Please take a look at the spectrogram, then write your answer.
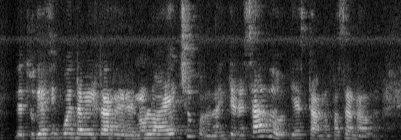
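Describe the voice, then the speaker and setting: Speaking at a very fast pace in a Sevillian accent, a woman uses a fairly high pitch with ordinary pitch variation. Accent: Andalusian (Sevillian) Spanish, uses Z sound. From Seville, Andalusia, Spain. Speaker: author. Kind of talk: panel discussion at a library literary event. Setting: library event with audience. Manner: animated, emphatic.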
